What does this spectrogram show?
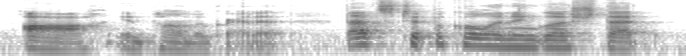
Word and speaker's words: pomegranate: syllables have reduced vowels this is where my primary length is going to be so i'm holding the palm syllable the longest but i have a little maybe a little length because of my clear vowel on the grand syllable so pomegranate for all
